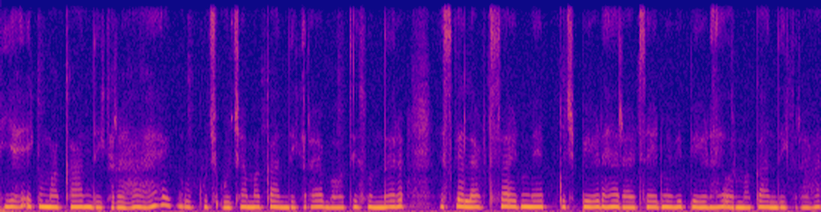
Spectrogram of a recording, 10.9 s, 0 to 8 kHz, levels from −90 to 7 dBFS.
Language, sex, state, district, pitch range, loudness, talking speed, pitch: Hindi, female, Bihar, Saran, 200-220 Hz, -24 LUFS, 180 wpm, 210 Hz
